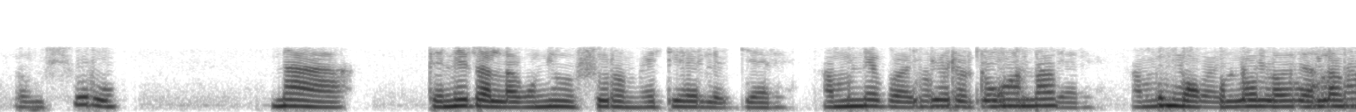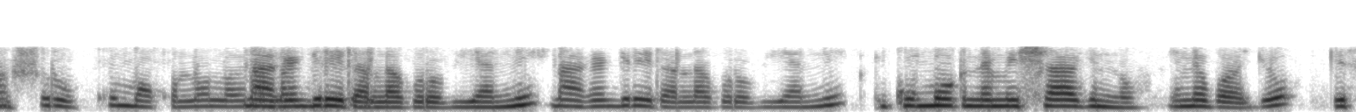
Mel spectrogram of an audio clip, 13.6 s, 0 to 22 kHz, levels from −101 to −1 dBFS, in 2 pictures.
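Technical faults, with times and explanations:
Throughout: G.729 codec. The sound is cut off sharply, with nothing above about 3.8 kHz. It has a rough, synthetic edge from start to finish, and the damage is plainly audible. The codec does not store the waveform. It rebuilds each 10 ms frame from a vocal tract filter, a pitch predictor and a few pulses. That model loses fine detail and gives speech its buzzy, artificial grain. The narrow band and texture fit an 8 kbit/s G.729 coder.
4.57 to 11.01 s: doubled audio track. A second copy of the speech runs underneath, roughly a second and a half behind and somewhat quieter than the main signal. It is full-band within the codec's range, with no decay or room colour, so it sounds like a clean duplicate rather than an echo. It starts abruptly at 4.57 s, right before "kumok nemishaakino", and stops just as suddenly at 11.01 s. The likely cause is the same audio being captured a second time through a slower path.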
